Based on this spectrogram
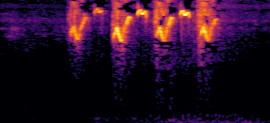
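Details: Short, somewhat softer phrase of cinereous tit (gelatik batu) song for training songbirds: about six rapid high chirps alternating in pitch, lasting around one second, against a faint low background rumble.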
